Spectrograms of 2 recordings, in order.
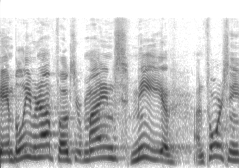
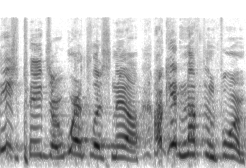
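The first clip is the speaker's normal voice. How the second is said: put-on man's yelling voice; 5 semitones higher, 3 dB louder than usual. Storyteller acts out a man who finds his pigs ruined; retelling a yell. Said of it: "and he yells".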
